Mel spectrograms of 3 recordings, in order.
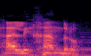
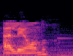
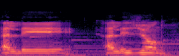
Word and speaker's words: Alejandro: Se me hace muy chistoso porque la J les cuesta mucho trabajo pronunciarla, la J. Y obviamente hay gente que la omite y me dice Aleandro. Hay gente que me dice Alejandro.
